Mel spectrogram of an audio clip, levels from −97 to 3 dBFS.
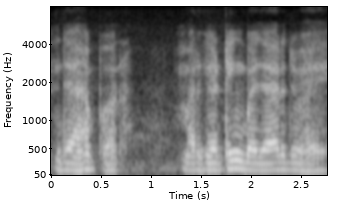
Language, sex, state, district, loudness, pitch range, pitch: Hindi, male, Punjab, Pathankot, -16 LUFS, 115-130 Hz, 120 Hz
